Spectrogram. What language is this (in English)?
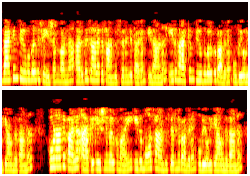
Malayalam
